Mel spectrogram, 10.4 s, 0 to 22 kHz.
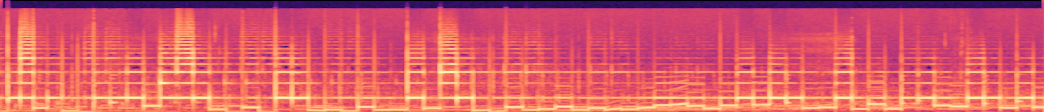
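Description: Korg MS-20 analog synthesizer holding a steady note whose tone jumps to a new random brightness a few times a second. This is sample-and-hold of noise, clocked by the modulation generator's square wave, stepping the low-pass filter cutoff. The steps come at slightly uneven intervals while the clock rate and cutoff are being adjusted.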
